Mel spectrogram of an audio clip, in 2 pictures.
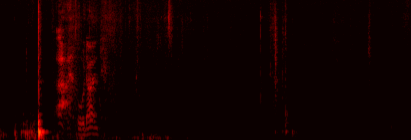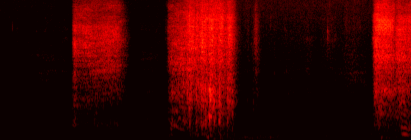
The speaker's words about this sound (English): I'm going to blow my nose.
